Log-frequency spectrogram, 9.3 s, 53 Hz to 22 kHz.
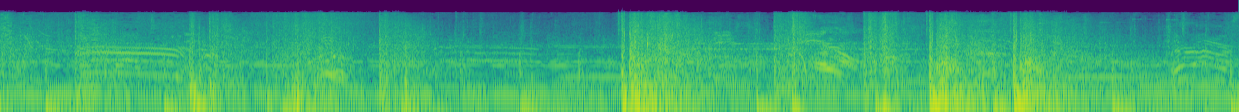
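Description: Gunfire in the video game Red Dead Redemption 2, a fusillade of close, loud shots and impacts in bursts, with shouting voices mixed in among the firing.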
